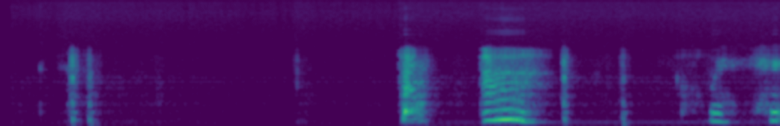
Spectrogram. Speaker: God, I hate hiccups so much. Okay, once more people come in, I'll actually do something. And try to get rid of my hiccups.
